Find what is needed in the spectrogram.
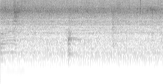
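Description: Chicken pieces and onion rings sizzling in a pan with a steady hiss, with a wooden spatula stirring and scraping through them.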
